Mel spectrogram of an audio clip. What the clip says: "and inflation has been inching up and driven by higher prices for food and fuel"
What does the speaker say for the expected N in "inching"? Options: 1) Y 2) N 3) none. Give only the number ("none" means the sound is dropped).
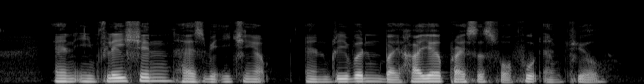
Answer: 3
